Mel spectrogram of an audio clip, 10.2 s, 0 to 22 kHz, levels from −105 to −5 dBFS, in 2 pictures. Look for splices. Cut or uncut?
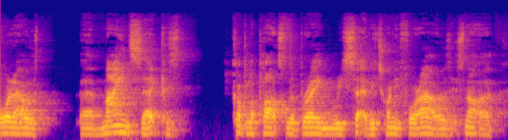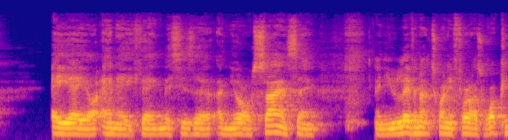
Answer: uncut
